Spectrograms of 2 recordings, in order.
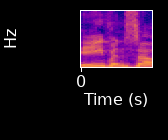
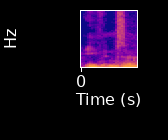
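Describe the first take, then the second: First: Tag-less insistence. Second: Deep, drawn-in imitation of a clerk; low, into the mic. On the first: Retold or imitated. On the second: Comic imitating the clerk who leaned in, very low. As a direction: drop right down, close on the microphone. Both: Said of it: "he leaned in and got low".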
